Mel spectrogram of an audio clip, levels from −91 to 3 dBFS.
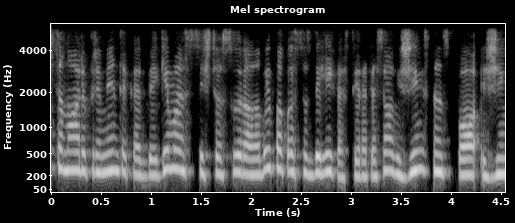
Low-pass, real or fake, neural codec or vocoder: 5.4 kHz; fake; codec, 16 kHz, 16 kbps, FreqCodec, smaller model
